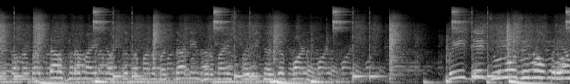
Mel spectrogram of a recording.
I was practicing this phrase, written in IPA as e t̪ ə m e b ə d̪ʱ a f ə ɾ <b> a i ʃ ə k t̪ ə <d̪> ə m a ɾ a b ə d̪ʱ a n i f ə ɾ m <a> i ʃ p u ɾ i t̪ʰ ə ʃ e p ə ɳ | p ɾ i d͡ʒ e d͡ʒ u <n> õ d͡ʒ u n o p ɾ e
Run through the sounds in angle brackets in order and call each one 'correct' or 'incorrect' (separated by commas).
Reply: incorrect, incorrect, correct, correct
